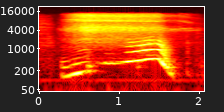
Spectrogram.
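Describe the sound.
A single drawn-out vocal imitation of a grandfather's lung breathing machine, a droning, wheezy hum that slowly rises in pitch for over a second before cutting off, fairly loud.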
